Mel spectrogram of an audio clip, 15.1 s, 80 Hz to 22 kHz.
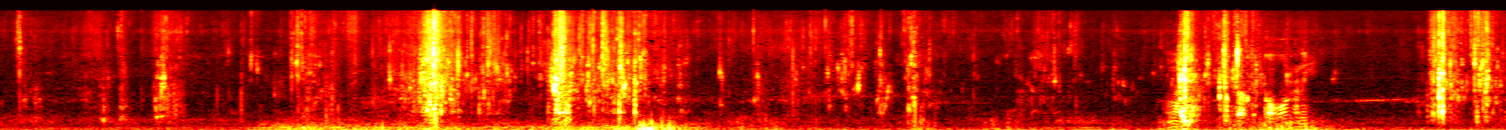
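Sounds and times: water trickling: 0:01.6 - 0:15.0
hand splashing in water: 0:11.7 - 0:12.7.

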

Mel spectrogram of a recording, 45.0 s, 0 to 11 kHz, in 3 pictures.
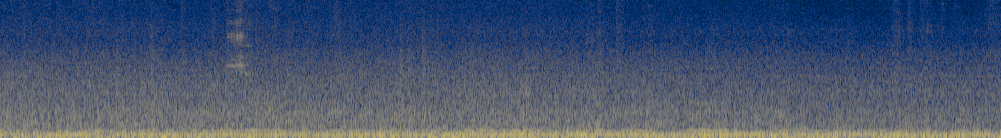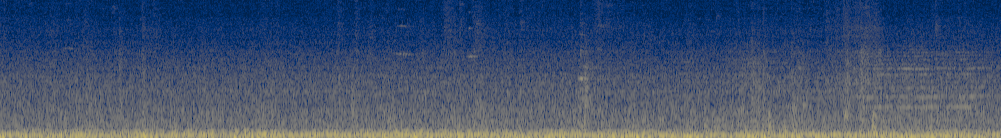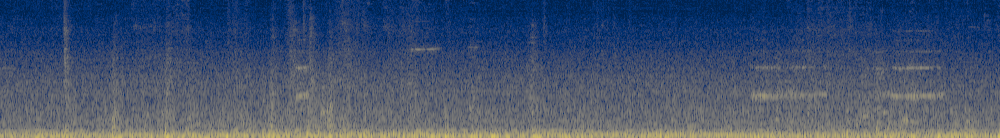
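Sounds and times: train coach rumble: 0:00.0 - 0:45.0
faint high squeaks: 0:03.4 - 0:03.9, 0:36.1 - 0:37.3, 0:41.3 - 0:42.6, 0:43.2 - 0:44.2.

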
